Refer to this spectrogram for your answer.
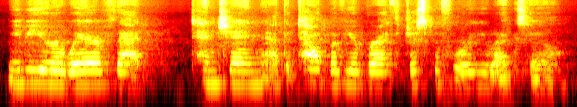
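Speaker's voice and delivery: calm, even guiding voice with long pauses; guided meditation. Acted. Mindfulness fellow leading a breathing exercise, guided meditation. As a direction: lead listeners gently inward, leaving room between phrases.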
